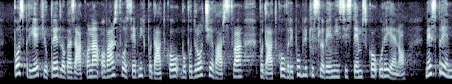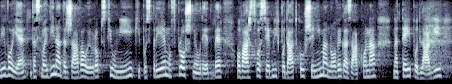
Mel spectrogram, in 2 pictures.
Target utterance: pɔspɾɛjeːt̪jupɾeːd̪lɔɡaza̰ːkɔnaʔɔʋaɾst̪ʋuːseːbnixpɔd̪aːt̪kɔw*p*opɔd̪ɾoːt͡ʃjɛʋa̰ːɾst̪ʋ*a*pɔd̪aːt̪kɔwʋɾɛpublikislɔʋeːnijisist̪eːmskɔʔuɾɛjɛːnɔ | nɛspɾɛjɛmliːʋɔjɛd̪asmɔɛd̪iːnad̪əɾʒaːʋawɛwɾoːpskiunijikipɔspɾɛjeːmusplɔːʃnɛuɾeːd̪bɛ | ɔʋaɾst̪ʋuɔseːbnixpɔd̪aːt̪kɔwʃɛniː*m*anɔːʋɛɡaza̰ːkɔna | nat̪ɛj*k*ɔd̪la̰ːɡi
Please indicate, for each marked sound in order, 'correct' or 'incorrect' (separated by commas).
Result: incorrect, correct, correct, incorrect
